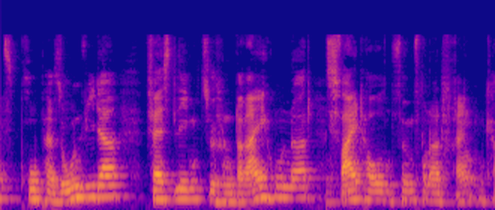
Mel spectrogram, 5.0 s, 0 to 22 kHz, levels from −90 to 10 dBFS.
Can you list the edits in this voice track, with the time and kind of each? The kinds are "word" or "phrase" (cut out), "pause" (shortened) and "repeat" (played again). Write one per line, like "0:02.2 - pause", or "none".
0:03.3 - word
